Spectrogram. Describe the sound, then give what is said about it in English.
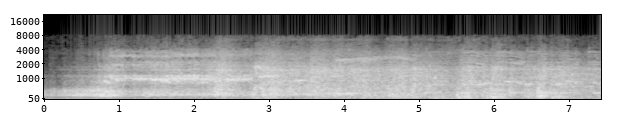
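Tires skid as a car drives across Sunset Boulevard: a long, loud, continuous rush of screeching and rumbling noise with voices mixed in throughout. “She's on the other side of Sunset Boulevard. I'll drive over and pick her up.”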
